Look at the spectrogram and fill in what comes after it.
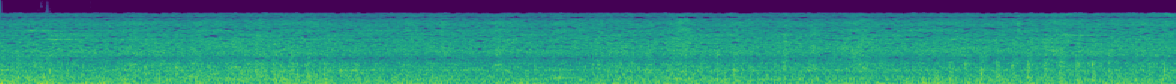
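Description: Loaded coal hopper cars of a freight train rolling past: a steady rumble and hiss of steel wheels on the rails, with a few louder clacks in the first second and once near the end.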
